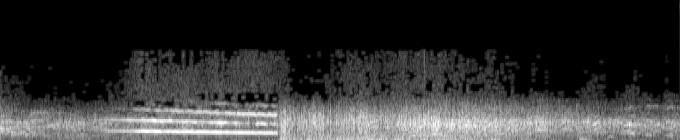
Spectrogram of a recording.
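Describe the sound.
Naval gunfire goes off as one loud blast, which cuts off a sustained whistle-like tone and then rumbles on, slowly fading.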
